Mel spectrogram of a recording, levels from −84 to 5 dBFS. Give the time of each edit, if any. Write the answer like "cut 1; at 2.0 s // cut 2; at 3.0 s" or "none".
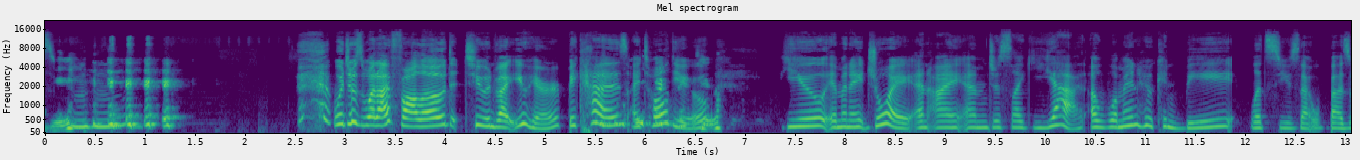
none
